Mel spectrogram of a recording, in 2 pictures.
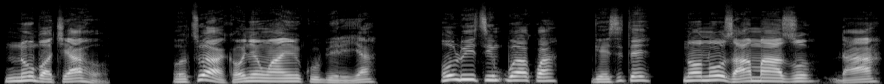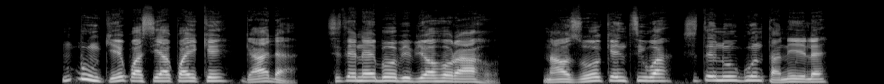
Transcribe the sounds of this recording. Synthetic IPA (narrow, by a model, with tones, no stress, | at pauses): n̩˦nʊ˦bɔ˨t͡ʃɪ˨a˦ɦʊ̰˨ | o˨tu˦a˨ka˨o˦ɲe˦ŋʷa˦ɲɪ˦kʷu˨bi˨ɾḭ˨ja˦ | o˦lu˦i˦ti˦ŋ͡m̩˦k͡pu˦a˦kʷa˦ | ɡe˨s̬i˦te˦ | nɔ˦nʊ˦za˨a˦ma˦a˨zʊ˦da˨a˦ | ŋ͡m̩˦k͡pu˦ŋ̩˨ke˨ɪ˦kʷa˨sɪ˦a˦kʷa˦i˦ke˦ɡa˨a˦da̰˨ | si˦t̬e˦ne˦bo˦bi˨bi˦ɔ˦ɦʊ˦ɾa˦a˦ɦʊ̰˨ | na˨ɔ˨zʊ˨o˦ke˦n̩˦ti˦wa˦si˦te˦nu˦ɡʷu˦n̩˦ta˨niː˦le˦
